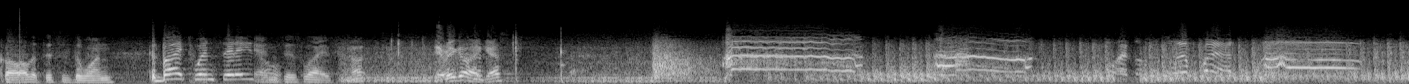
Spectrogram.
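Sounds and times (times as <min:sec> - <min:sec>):
speech: 0:00.0 - 0:05.2
machine gun fire in a film scene: 0:06.4 - 0:14.0
wavering high-pitched tonal cries: 0:07.2 - 0:10.5, 0:12.6 - 0:13.8.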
